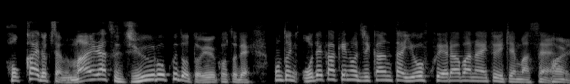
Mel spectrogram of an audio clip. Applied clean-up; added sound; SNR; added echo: neural mask model Resemble Enhance denoiser.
